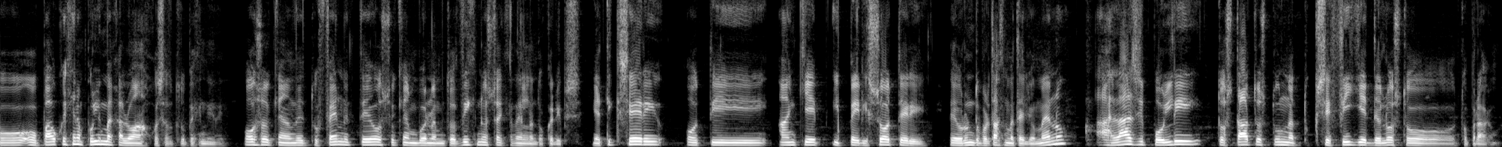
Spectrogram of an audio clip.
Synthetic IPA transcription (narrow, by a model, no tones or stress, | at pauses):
oːpɐukeçienɐpo̞lime̞ɣɐlo̞ɐŋxosɐft̪ot̪ope̞xniði | o̞soceɐnðent̪ufe̞ne̞t̪e̞o̞so̞ceɐnbo̞ɾinɐmit̪o̞ðixnio̞soceθelinɐt̪o̞kɾipsi̥ʝɐt̪ikse̞ɾi | o̞t̪iɐɲce̞ipe̞ɾiso̞t̪e̞ɾi | θe̞o̞ɾunt̪opɾo̞t̪ɐθimɐt̪eʎo̞me̞no̞ɐlɐzipo̞lit̪o̞st̪ɐt̪ost̪unɐt̪u̥kse̞fiʝie̞nd̪e̞lo̞st̪ot̪o̞pɾɐɣmɐ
